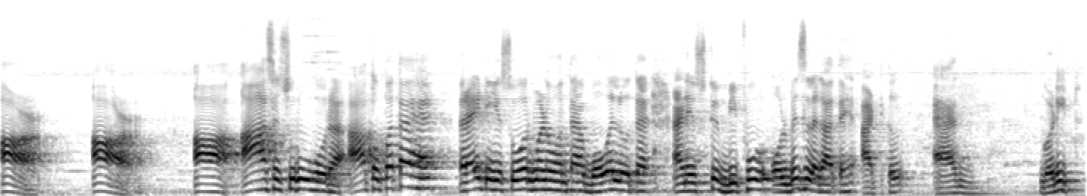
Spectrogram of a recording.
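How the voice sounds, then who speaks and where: A man's voice: high voice, roomy sound. A man teaching an English grammar lesson, repeating words over and over for students to copy and scolding those who don't follow along. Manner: drills pronunciation by repeating words, mixes English into talk. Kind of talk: classroom lecture on video.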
